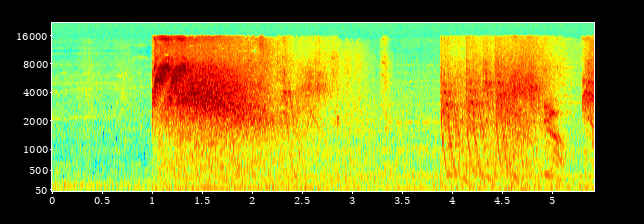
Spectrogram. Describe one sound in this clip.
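A lightsaber hums and buzzes loudly.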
